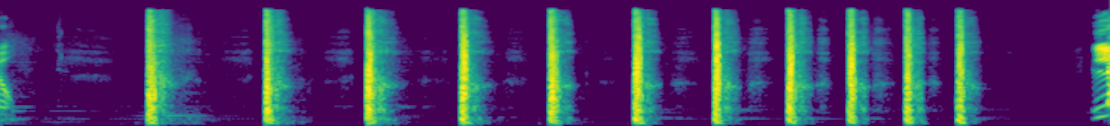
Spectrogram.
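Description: A young woman snaps her fingers in a steady beat.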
